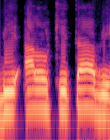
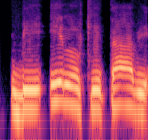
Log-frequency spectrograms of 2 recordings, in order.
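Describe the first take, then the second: First: A separate 'a' syllable is pronounced before 'l'. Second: The vowel after 'b' is drawn out long. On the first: "dibaca dengan bi al kitabi? Enggak" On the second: "Apakah dibaca dengan biil kitabi? Enggak"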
